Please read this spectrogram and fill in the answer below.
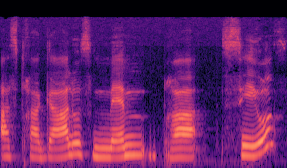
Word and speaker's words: Astragalus membranaceus: Und richtig ausgesprochen heißt diese Pflanze Astragalus membranaceus.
